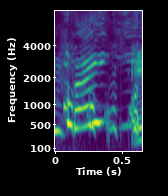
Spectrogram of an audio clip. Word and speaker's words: Feige: Kevin Feige.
